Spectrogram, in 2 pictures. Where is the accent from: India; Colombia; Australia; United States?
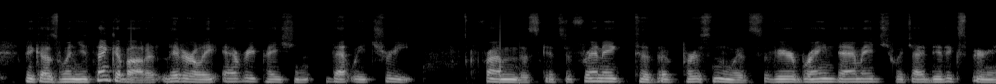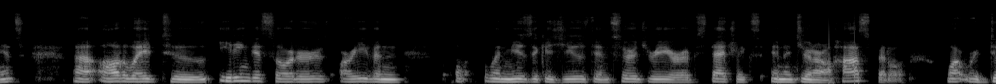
United States; Topeka, Kansas; I grew up in Topeka, Kansas, and was there during the time of Brown versus Board.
